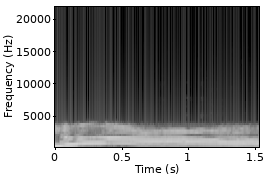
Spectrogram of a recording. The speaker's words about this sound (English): Oh, my grandson's crying. He's got a fright.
